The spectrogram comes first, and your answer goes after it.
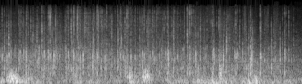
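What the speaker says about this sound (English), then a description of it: "Let's give them a round of applause as well." Audience applause at a riverside groundbreaking ceremony, a steady wash of clapping from a crowd outdoors, moderately loud and continuous for a few seconds with no talking over it.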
